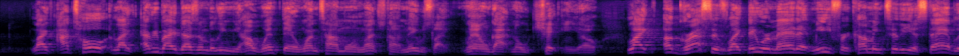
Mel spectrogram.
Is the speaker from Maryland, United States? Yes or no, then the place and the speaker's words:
yes; Baltimore, Maryland, United States; I'm from Baltimore.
